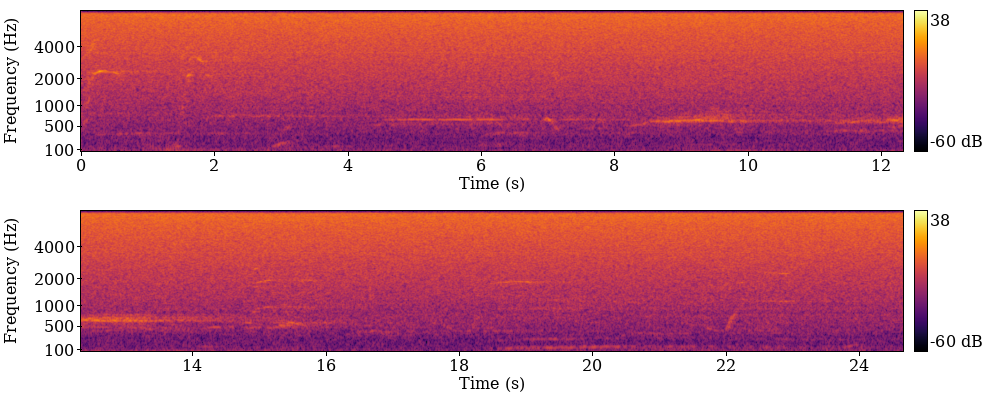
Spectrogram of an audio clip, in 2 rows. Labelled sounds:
0.2	0.6	humpback whale, 2.1 to 2.5 kHz
1.7	1.9	humpback whale, 2.9 to 3.3 kHz
15.0	15.2	humpback whale, 1.8 to 2.0 kHz
18.5	18.8	humpback whale, 1.8 to 1.9 kHz

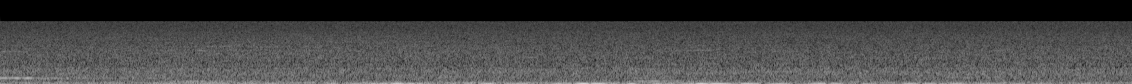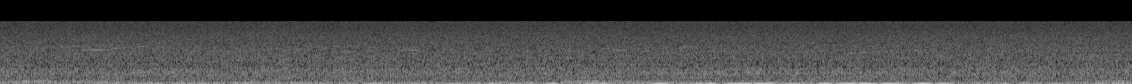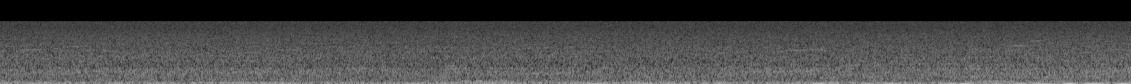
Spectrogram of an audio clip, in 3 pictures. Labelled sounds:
12.1	12.4	humpback whale, 1.9 to 2.0 kHz
22.8	23.1	humpback whale, 1.9 to 2.0 kHz
30.4	30.8	humpback whale, 1.8 to 2.0 kHz
32.7	32.9	humpback whale, 2.3 to 2.5 kHz

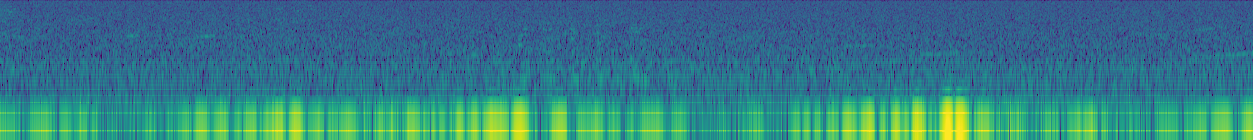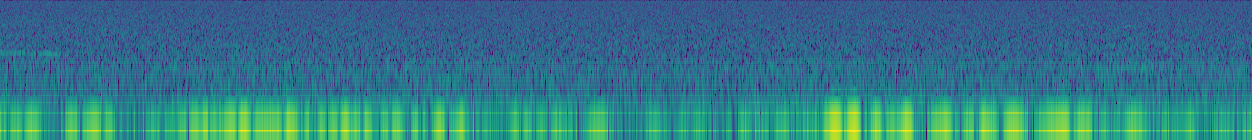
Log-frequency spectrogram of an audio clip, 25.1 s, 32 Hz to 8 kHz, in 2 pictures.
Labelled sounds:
8.4	8.7	humpback whale, 1.2 to 1.4 kHz
12.2	12.8	humpback whale, 0.86 to 1.0 kHz

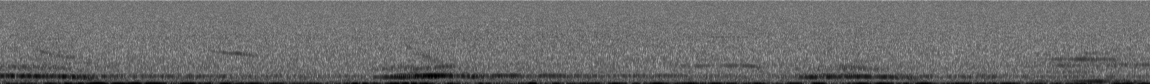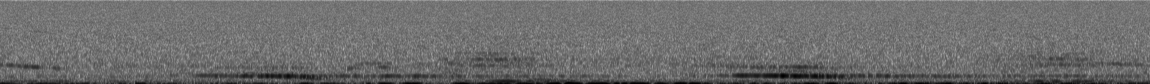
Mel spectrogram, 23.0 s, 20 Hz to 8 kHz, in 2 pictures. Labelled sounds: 2.1	2.6	humpback whale, 0.99 to 1.2 kHz
10.7	11.1	humpback whale, 0.83 to 0.99 kHz

